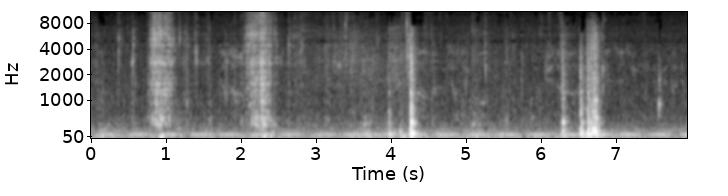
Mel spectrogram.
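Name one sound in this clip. A young woman slurps noodles loudly up close.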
